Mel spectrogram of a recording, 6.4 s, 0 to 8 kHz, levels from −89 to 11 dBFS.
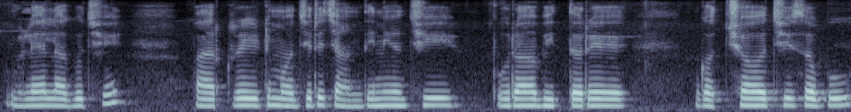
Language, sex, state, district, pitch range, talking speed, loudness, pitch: Odia, female, Odisha, Khordha, 180-190 Hz, 120 wpm, -16 LUFS, 185 Hz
